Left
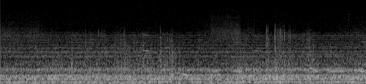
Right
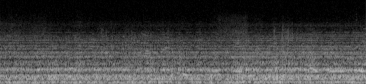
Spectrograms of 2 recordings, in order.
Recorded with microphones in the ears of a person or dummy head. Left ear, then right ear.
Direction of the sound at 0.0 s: 45° right (ahead or behind).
